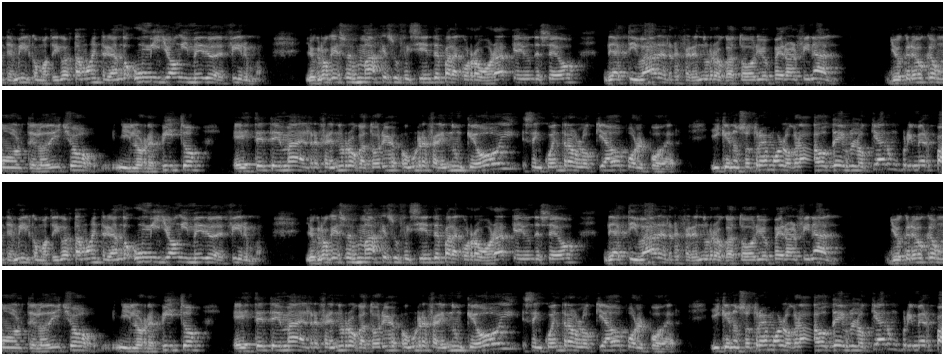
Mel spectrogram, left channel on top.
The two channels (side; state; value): both; normal; correlation 0.92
